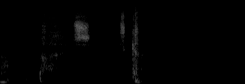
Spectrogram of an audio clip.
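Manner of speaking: hushed, whispered warning to a teammate; whispered aside. Retold or imitated. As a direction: whisper it as a private tip-off. Teammate's aside while passing phone.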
